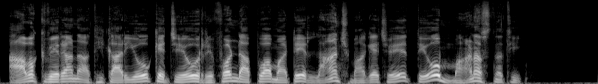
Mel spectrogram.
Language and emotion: Gujarati, disgusted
